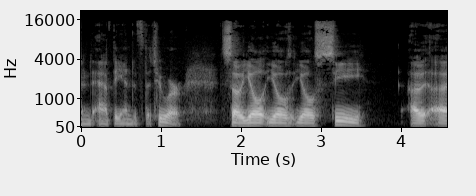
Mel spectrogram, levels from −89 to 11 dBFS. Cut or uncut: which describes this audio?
uncut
